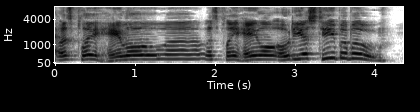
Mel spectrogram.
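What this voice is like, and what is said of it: Cartoon bear character voice. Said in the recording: “It's a perfect impersonation of him... one of the hardest Hanna-Barbera characters to do the voice of”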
